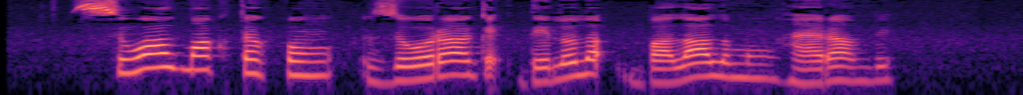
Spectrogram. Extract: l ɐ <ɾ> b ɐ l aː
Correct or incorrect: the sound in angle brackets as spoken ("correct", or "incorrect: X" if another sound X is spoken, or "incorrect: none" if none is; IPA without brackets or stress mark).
incorrect: none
